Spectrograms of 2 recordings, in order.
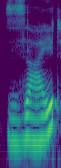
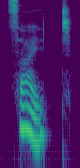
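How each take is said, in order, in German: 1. Das Wort beginnt mit einem einfachen z-Laut. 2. Das Wort beginnt mit einem ts-Laut. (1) "das ist nicht seit" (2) "sondern Zeit"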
